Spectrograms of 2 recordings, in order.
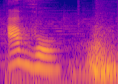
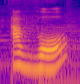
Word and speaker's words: avô: For example, in Portuguese, to say grandmother, we say avó, and to say grandfather, we say avô. For Portuguese speakers, there is a huge difference between these two words, avô and avó.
